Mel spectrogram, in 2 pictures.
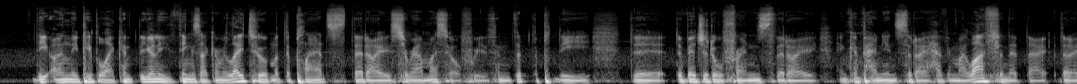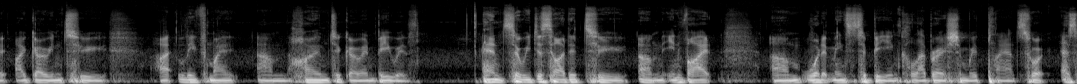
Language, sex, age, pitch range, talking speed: English, male, 20-39, 95-155 Hz, 205 wpm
